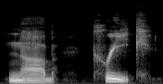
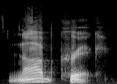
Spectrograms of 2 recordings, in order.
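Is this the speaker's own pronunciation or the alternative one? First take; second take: alternative; own. First: Said in the alternative pronunciation others use. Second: Said in the speaker's own regional pronunciation. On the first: "some of y'all might pronounce that Knob Creek" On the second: "My favorite top shelf bourbon is Knob Creek"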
